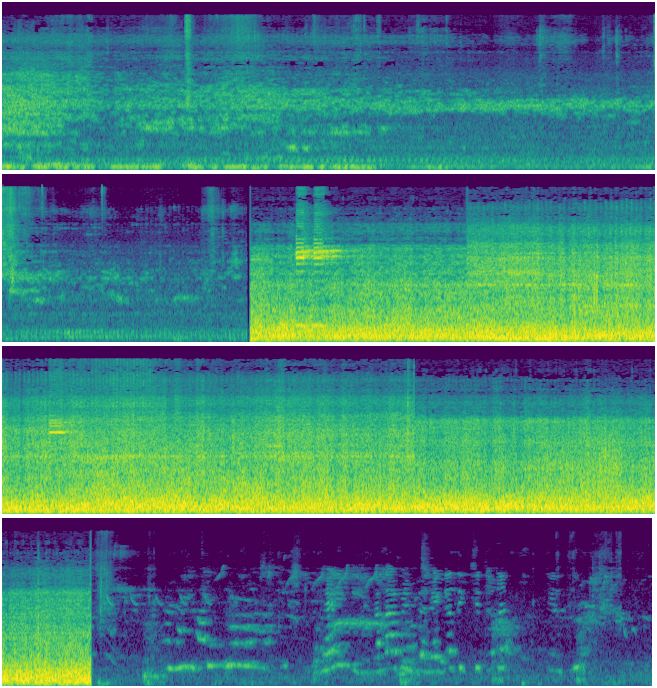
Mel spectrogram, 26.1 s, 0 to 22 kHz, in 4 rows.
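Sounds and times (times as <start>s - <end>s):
road and traffic noise: 0.0s - 26.0s
horn toot: 9.4s - 10.1s, 13.5s - 13.9s.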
